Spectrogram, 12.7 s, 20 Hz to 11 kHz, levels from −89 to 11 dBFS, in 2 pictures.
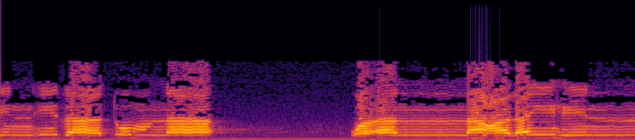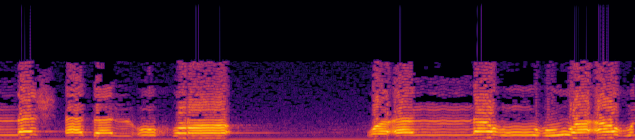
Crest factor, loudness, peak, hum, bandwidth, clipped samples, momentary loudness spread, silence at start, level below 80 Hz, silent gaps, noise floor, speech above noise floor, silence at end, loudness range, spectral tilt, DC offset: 10 dB; -9 LUFS; 0 dBFS; none; 6.6 kHz; under 0.1%; 16 LU; 0 s; -50 dBFS; none; -39 dBFS; 30 dB; 0 s; 2 LU; -3.5 dB/octave; under 0.1%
